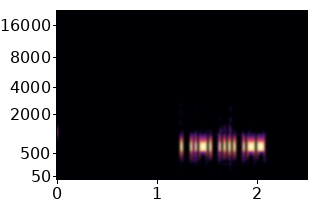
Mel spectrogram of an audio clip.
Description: Morse code, heard as a keyed tone, about 48 wpm, 700 Hz. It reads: EFHW
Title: Top 180 QSO Elements 50wpm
